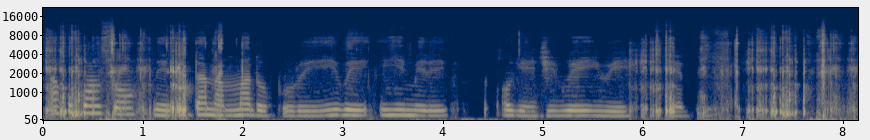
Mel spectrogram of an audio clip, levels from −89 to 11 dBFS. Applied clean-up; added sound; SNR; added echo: neural mask model Resemble Enhance denoiser.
